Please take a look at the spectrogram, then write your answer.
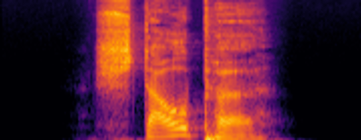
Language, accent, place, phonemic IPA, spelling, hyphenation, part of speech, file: German, Germany, Berlin, /ˈʃtaʊ̯pə/, Staupe, Stau‧pe, noun, De-Staupe.ogg
- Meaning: 1. a post to which an offender is tied in order to be flogged publicly 2. the act of publicly flogging someone at such a post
